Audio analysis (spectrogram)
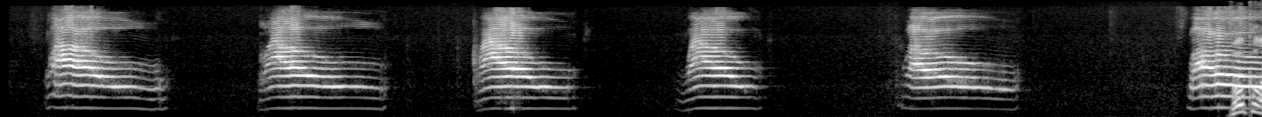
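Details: Domestic cat vocalizing, cited as possibly excessive meowing: six similar level, slightly falling meows, each about a second long, evenly spaced roughly two seconds apart against silence, the last one rougher and louder.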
